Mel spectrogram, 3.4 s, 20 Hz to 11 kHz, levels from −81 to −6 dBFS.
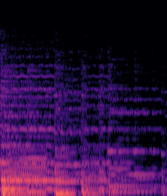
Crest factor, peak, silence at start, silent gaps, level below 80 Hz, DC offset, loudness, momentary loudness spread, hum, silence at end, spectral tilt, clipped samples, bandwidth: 16 dB; -20 dBFS; 0 s; none; -42 dBFS; under 0.1%; -38 LUFS; 14 LU; none; 0 s; -8 dB/octave; under 0.1%; 7.6 kHz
